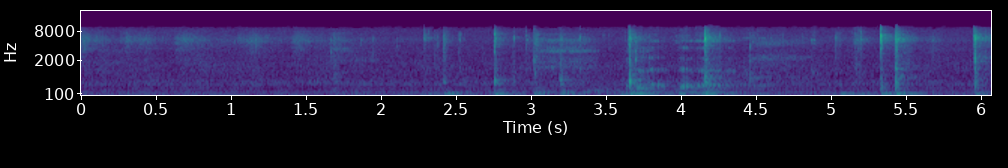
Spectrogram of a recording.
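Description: Computer keyboard keystrokes: a scattered run of separate key clicks as a few letters are typed, starting about two seconds in after a quiet spell.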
